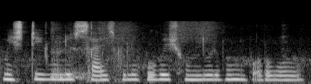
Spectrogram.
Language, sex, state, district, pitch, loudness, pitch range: Bengali, female, West Bengal, Alipurduar, 225 Hz, -18 LUFS, 215-230 Hz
